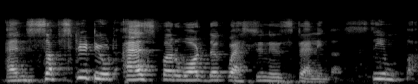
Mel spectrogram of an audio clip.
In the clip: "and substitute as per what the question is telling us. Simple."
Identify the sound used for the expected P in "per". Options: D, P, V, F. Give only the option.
F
